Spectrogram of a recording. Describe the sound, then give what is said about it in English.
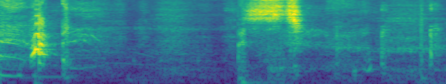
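A person lying on their side coughs: a short, sharp burst at the start, then after a pause a longer, harsher rasping cough, with some strained vocal sounds in between and no clear speech. “Never cough when you're laying on your side.”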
